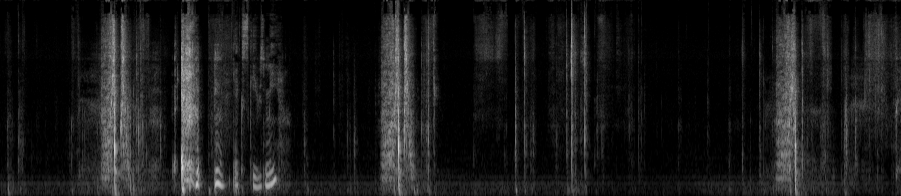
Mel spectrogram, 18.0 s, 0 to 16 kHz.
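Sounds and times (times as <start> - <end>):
paper swipe rasping: 2.0 - 2.8, 15.6 - 16.0.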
